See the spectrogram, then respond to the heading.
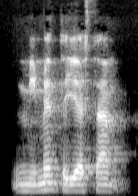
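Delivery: ordinary talk, nothing marked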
